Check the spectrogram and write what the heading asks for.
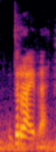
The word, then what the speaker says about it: druiwe: So we are in druive harvest. Driver. It kind of sounds like the English word driver, but they just roll their D. Druive.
